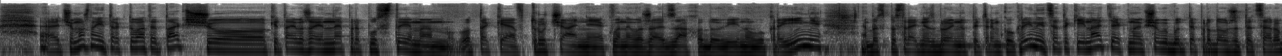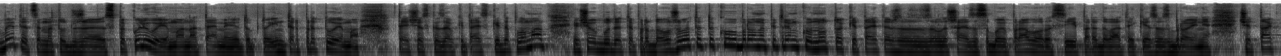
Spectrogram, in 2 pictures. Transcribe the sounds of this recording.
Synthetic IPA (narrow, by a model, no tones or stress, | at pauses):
t͡ʃɪmɔʒnɐjit̪ɾɐk̚t̪ʊʋɑt̪ɪt̪ɑkʃt͡ʃɔkɪt̪ɑjʋɐʒɑjɛnɛpɾepʊst̪ɪmɪmɔt̪ːɐkɛwt̪ɾʊt͡ʃɑnʲːɐjɐkʋɔnɪʋɐʒɑjʊtʲzɑxɔd̪ʊʋʲijnuʋʊkɾɐjinʲibespɔseɾɛdʲnʲɔzbɾɔjnʊʊpʲid̪t̪ɾɪmkʊːkɾɐjinɪisɛt̪ɐkɪjnɑtʲːijɐknujɐkʃt͡ʃɔʋɪbud̪et̪ɛpɾɔd̪ɔwʒɪt̪ɛt̪sɛɾɔbɪt̪ɪt̪sɛmɪt̪ut̪wʒɛspekʊlʲujemɔnɐt̪ɛmʲit̪ɔpt̪ɔint̪erpɾet̪ujemɔt̪ɛʃt͡ʃɔskɐzɑwkɪt̪ɑjsʲkɪjd̪ɪplˠɔmɑt̪jɐkʃt͡ʃɔʋɪbud̪et̪ɛpɾɔd̪ɔwʒʊʋɐt̪ɪt̪ɐkuɔbɾɔnʊpʲid̪t̪ːɾɪmkʊnut̪ɔkɪt̪ɑjt̪ɛʒzɐlˠɪʃɑjɛzɐsɔbɔjʊpɾɑʋɔɾɔsʲijipeɾʔed̪ɐʋɑt̪ɪjɐkɛsʲɔzbɾɔjenʲːɐt͡ʃɪt̪ɑk̚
